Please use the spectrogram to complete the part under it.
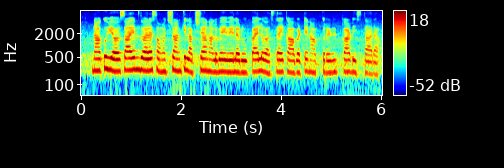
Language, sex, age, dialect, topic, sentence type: Telugu, female, 18-24, Telangana, banking, question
